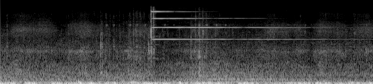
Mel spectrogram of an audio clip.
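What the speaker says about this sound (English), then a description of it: "You're not using the bell for its intended use, my friend." A bicycle bell rings once, bright and close, with a lingering metallic ring above steady wind and the rumble of New York City traffic.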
